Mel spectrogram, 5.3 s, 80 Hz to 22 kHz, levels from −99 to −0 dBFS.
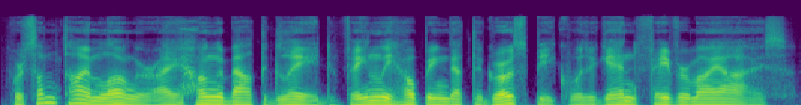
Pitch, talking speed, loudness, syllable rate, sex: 110 Hz, 215 wpm, -16 LUFS, 5.2 syllables/s, male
